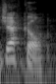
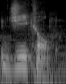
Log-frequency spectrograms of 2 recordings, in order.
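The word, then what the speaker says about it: Jekyll: Jackekal. Fun fact. It's actually pronounced JL to rhyme with trial.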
